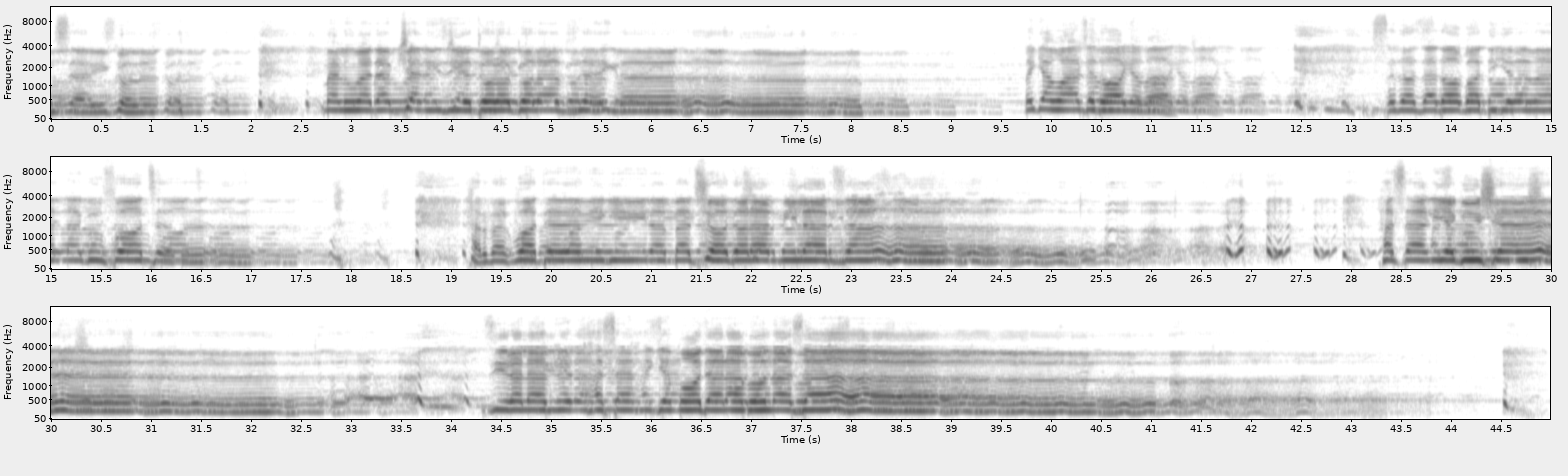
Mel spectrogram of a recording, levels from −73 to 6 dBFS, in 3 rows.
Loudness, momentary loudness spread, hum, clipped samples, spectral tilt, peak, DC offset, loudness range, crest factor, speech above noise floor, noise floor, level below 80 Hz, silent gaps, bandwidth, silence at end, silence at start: -30 LUFS; 20 LU; none; under 0.1%; -5 dB/octave; -12 dBFS; under 0.1%; 12 LU; 18 dB; 34 dB; -62 dBFS; -82 dBFS; none; 11 kHz; 0.2 s; 0 s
